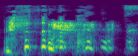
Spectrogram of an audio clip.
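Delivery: high bright laugh; a short giggling laugh; high giggle. Real, not acted. Laughing after tea remark.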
